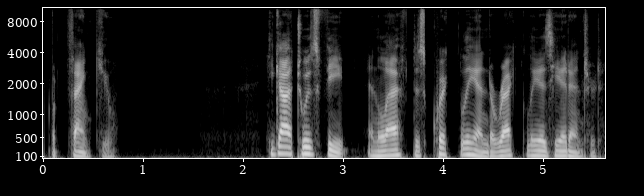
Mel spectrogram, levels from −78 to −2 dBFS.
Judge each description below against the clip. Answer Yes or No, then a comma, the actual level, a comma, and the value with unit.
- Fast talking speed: No, average, 190 wpm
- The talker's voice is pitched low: Yes, low, 105 Hz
